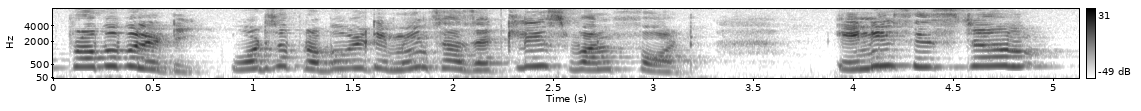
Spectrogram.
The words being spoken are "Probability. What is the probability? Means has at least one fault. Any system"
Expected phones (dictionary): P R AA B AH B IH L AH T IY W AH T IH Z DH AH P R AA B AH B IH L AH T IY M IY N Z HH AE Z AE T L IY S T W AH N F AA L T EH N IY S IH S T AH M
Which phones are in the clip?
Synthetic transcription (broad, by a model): P R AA B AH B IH L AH T IY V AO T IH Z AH P R AA B AH B IH L AH T IY M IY N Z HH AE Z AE T L IY S T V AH N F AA T EH N IY S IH S T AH M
